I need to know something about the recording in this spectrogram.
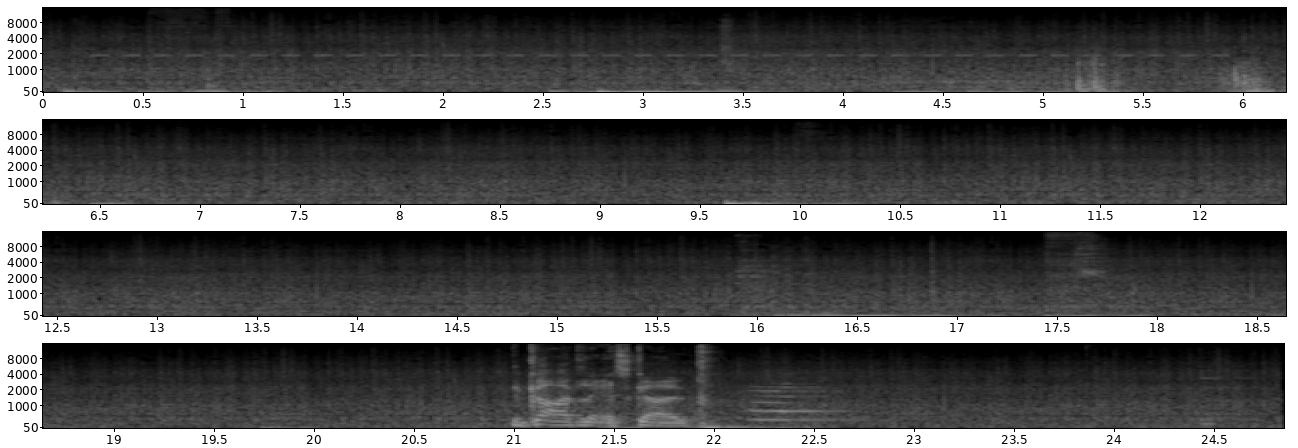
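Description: Windscreen wipers sweep back and forth with dull thumps.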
